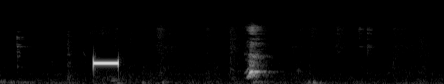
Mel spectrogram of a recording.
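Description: A single short electronic beep at one steady pitch, loud, lasting about a quarter of a second, about a second in; a beep tone edited into the soundtrack.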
